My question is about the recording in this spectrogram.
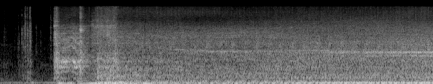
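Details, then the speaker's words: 1992 Chevrolet Corvette V8 just after exhaust repair and new catalytic converters (one was clogged), mic nearby: brief crank, then lumpy uneven idle beat, clear misfire; O2 sensor issues noted earlier. "put my mic next to it absolutely absolutely a misfire no question about it"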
